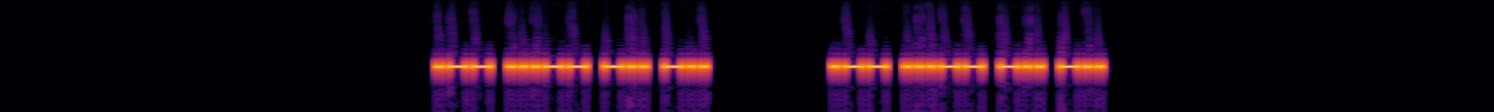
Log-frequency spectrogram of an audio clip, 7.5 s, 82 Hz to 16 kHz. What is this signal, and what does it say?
Morse code, heard as a keyed tone, about 40 wpm, 700 Hz. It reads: W3DD W3DD
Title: USA Call Signs - 4 Characters - Repeated 2x - 40wpm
